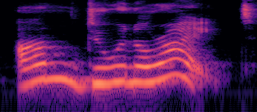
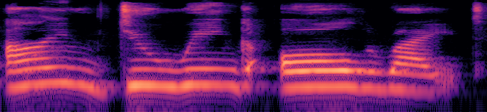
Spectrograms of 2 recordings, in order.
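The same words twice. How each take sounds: First: The words are reduced, with no final g sound. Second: Each word is pronounced fully and carefully. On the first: The speaker calls it right. "They say" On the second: The speaker calls it wrong.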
